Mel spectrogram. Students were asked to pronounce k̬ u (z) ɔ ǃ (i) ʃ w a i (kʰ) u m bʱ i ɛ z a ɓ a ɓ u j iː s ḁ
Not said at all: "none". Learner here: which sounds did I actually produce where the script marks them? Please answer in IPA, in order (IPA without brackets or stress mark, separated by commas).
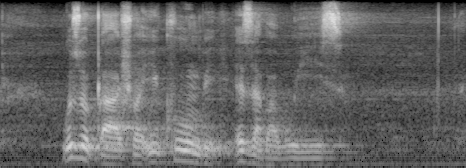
z, a, kʰ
